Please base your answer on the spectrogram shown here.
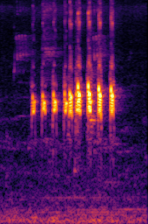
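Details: Young yellow-vented bulbul calling for its parent, giving a single quick run of about nine sharp, high chirps that grow louder toward the middle before stopping abruptly.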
